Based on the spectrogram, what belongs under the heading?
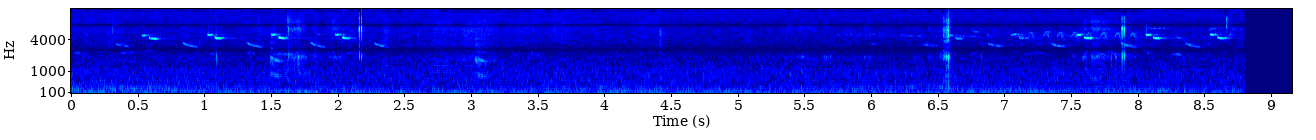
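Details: White-faced whistling ducks on a farm in 2019 give a run of thin, high whistles in short bursts, several birds overlapping, over a steady low rumble of background noise.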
